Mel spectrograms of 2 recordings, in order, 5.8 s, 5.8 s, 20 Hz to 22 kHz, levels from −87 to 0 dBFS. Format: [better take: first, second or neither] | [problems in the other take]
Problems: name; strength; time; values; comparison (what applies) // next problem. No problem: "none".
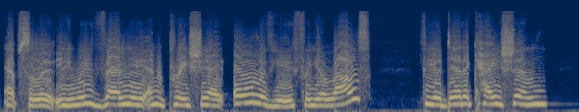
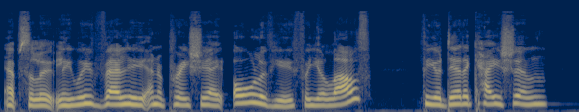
second | distortion; heavy; 4 dB below the speech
